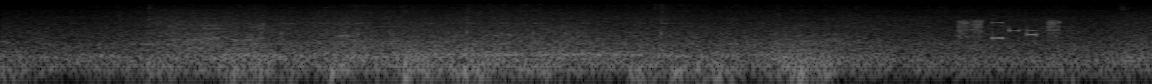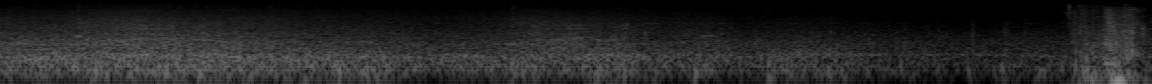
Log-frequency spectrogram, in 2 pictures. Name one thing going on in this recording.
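Wind rushes steadily past during a long glide down.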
